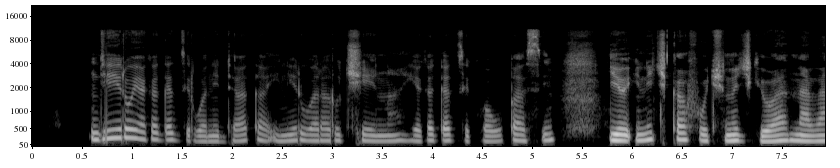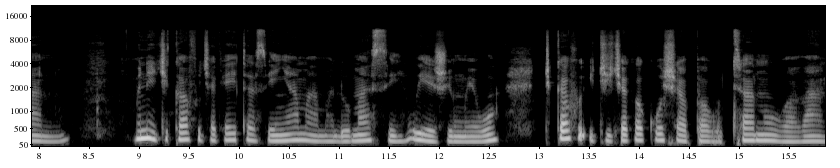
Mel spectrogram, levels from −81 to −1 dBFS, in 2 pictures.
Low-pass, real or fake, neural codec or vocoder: 10.8 kHz; real; none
